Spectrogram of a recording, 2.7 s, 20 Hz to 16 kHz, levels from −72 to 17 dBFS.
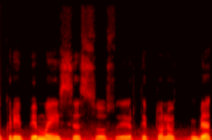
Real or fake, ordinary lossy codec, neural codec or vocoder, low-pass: real; Opus, 32 kbps; none; 14.4 kHz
